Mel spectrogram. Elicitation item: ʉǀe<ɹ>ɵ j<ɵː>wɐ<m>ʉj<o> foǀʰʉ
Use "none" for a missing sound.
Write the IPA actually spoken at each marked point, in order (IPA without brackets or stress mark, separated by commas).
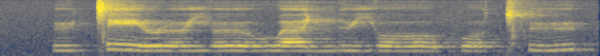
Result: ɹ, ɵː, ɲ, oː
